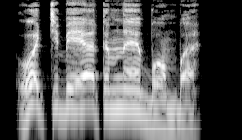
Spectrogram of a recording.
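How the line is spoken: Snorting. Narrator (Russian): хмыкнул Шестаков

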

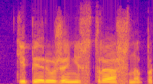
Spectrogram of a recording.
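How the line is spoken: Shouted into ear. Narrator (Russian): прокричал он Бергеру прямо в ухо

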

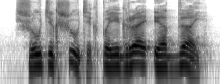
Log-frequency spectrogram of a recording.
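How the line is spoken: Restrained words through teeth. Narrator (Russian): процедил, нечеловеческим усилием воли, смирив соблазн

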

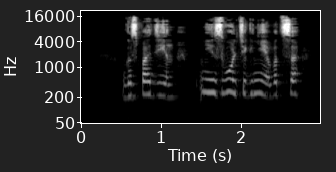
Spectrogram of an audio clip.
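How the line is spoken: Fawning mumble, ghost. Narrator (Russian): присмыкаясь, промямлил один из призраков

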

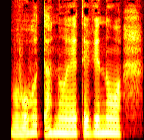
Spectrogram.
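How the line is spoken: Whisper. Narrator (Russian): прошептал он

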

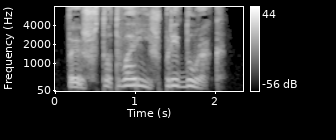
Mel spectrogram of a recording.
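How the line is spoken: Scolding hiss. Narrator (Russian): зашипел Алан в лицо лыбящемуся Алвису, чувствуя себя при этом женой, встречающей мужа после мальчишника

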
